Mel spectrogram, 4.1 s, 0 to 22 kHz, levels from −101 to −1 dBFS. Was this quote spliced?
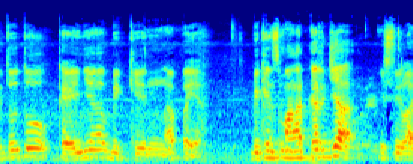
no; 0 cuts

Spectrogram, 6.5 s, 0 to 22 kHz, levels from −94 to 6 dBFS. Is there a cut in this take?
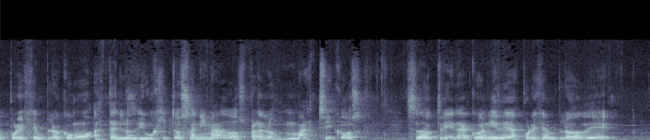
no; 0 cuts

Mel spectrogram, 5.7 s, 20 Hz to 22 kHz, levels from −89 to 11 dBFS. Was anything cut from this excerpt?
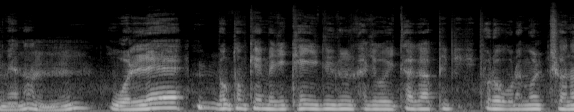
no; 0 cuts

